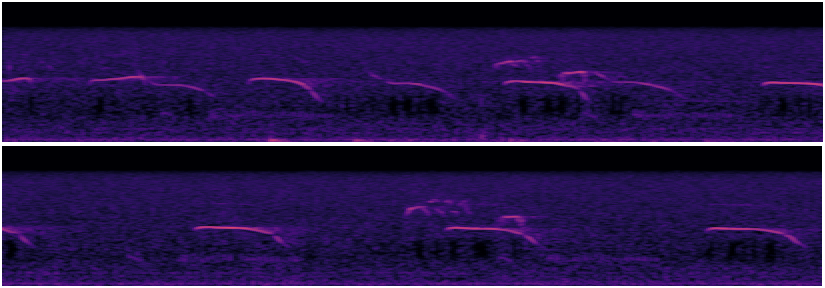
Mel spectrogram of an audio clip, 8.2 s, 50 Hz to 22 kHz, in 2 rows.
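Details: Pearl-spotted owlet calling on a sunrise drive at 8 AM on July 28, 2017, Djuma Game Reserve, Sabi Sand, Kruger, South Africa: clear, high whistled notes slurring downward, roughly one per second, with faint lower chatter beneath.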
